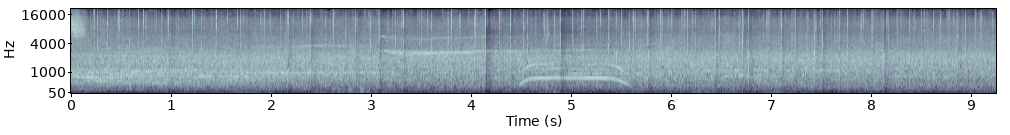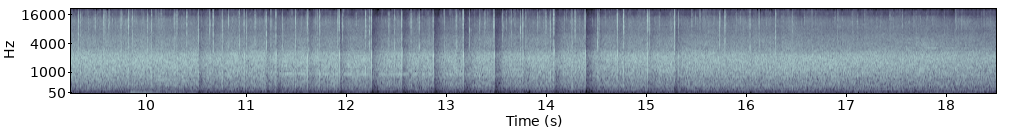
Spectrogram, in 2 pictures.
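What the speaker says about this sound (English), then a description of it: "everyone give them a huge round of applause" A large audience at a Duke MBA graduation ceremony gives a long, steady round of applause, a dense wash of clapping that holds at an even level for the whole stretch, with a few brief tonal calls faint above it.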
